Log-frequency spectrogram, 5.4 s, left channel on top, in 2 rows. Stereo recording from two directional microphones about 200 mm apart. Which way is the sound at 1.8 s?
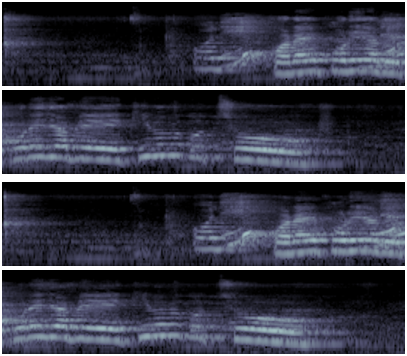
25° left (ahead or behind).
